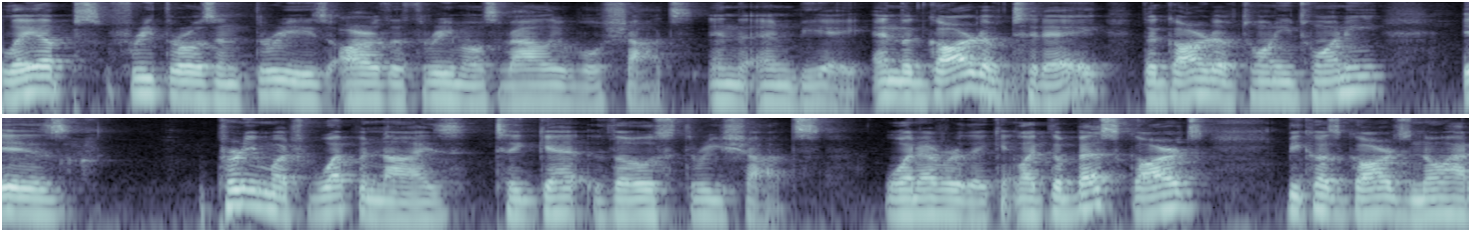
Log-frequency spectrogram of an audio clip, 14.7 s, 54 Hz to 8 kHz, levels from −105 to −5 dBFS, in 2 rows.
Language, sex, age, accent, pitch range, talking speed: English, male, 30-49, American, 100-115 Hz, 175 wpm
